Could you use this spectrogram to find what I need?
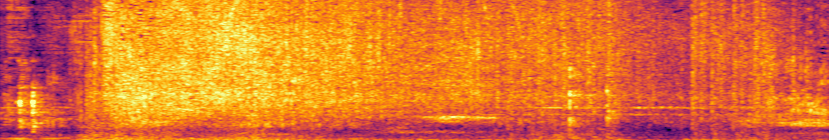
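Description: Game weapons fire in quick crackling bursts.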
